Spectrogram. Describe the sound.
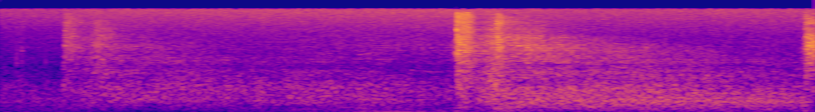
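Gunshots from a small Walther firearm at a gun range: a few sharp, faint cracks spaced seconds apart over a steady background hiss.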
